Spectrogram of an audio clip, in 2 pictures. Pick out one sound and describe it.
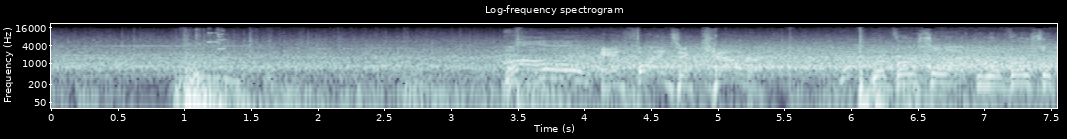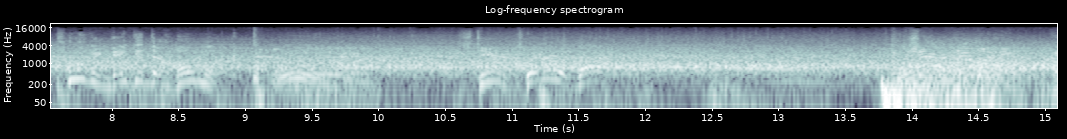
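Bodies slam onto a wrestling mat with heavy thuds.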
